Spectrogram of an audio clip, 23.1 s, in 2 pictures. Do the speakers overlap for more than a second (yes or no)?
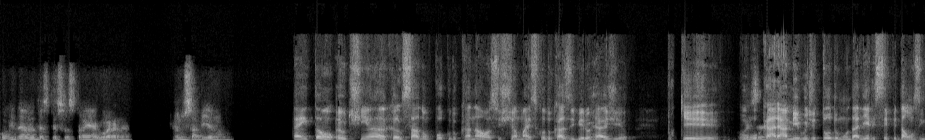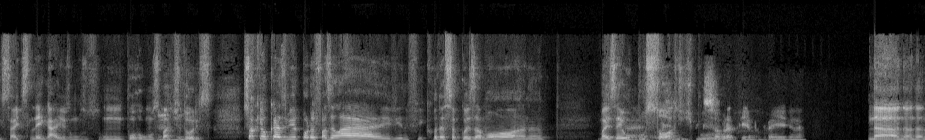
yes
